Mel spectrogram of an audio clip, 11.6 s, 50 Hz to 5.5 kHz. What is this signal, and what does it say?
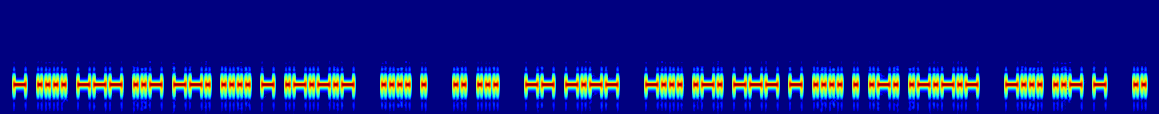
Morse code, heard as a keyed tone, about 30 wpm, 600 Hz. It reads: THOUGHT. HE IS MY BROTHER. BUT I
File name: the old man and the sea / the old man and the sea 1 30wpm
